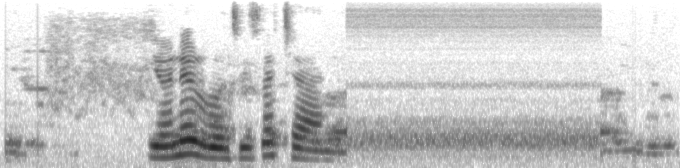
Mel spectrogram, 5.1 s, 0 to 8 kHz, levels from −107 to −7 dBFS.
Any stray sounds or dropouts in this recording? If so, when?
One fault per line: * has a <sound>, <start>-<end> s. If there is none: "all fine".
all fine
